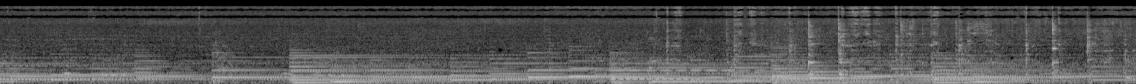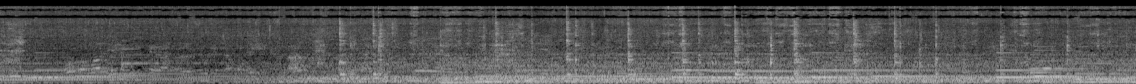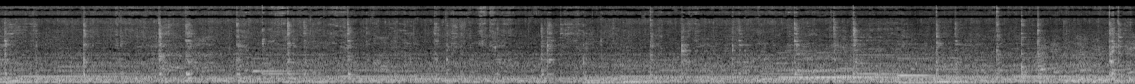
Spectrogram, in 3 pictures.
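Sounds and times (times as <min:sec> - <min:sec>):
shallots and garlic sizzling: 0:00.0 - 0:34.0
metal spoon scraping pot: 0:06.7 - 0:11.6, 0:14.7 - 0:26.4, 0:27.0 - 0:31.4.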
